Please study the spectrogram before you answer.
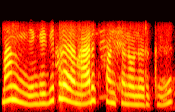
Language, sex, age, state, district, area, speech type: Tamil, female, 45-60, Tamil Nadu, Tiruchirappalli, rural, conversation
